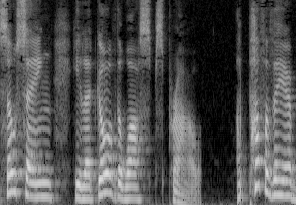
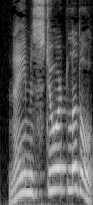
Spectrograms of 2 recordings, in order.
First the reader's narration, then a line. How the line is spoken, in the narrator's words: called Stuart at the top of his lungs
